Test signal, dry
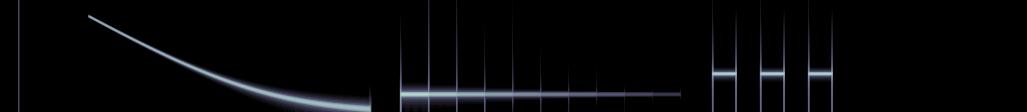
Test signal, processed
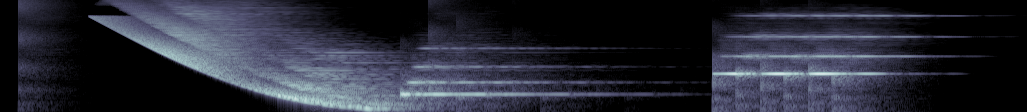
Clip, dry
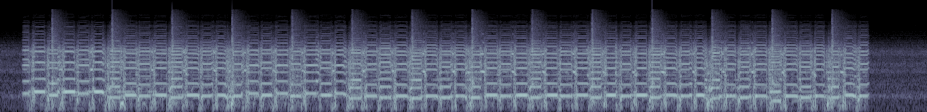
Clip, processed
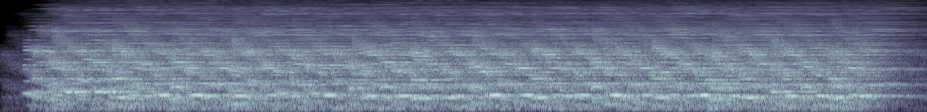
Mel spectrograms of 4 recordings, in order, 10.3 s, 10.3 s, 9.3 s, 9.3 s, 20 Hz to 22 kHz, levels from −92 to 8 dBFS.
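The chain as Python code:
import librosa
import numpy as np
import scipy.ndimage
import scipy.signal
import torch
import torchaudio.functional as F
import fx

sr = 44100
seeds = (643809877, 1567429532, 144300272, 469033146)

y = fx.spec_ripple(x, sr, per_octave=0.64, drift_hz=-2.4, depth_db=15)
y = fx.rev_shimmer(y, sr, seeds[0], rt60_s=1.2, semitones=12, shimmer_db=-8, drr_db=-10.0)
y = F.gain(torch.from_numpy(y), -7.5).numpy()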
